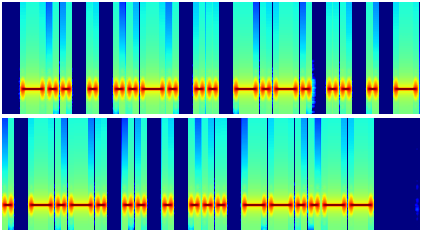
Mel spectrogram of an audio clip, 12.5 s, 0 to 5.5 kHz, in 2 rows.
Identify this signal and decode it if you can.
Morse code, heard as a keyed tone, about 12 wpm, 600 Hz. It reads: DEFICIENCIES,
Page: English quotations in CW (telegraphy - morse)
